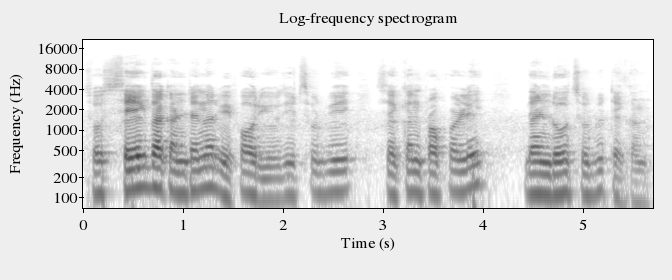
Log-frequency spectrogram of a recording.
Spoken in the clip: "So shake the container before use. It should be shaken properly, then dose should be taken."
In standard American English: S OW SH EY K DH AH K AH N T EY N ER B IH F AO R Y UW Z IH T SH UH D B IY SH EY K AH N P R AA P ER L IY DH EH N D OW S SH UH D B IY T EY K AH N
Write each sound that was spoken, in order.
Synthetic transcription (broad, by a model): S OW S EY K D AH K AH N T EY N ER B IH F AO R Y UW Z IH T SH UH D B IY S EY K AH N P R AA P ER L IY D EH N D OW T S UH D B IY T EY K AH N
